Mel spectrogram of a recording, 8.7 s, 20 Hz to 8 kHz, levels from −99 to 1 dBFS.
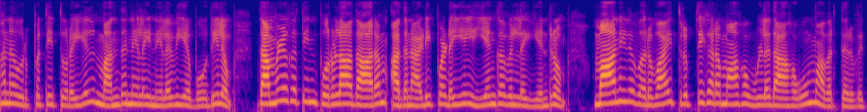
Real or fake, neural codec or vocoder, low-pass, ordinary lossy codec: fake; codec, 16 kHz, 4.8 kbps, FACodec; none; none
